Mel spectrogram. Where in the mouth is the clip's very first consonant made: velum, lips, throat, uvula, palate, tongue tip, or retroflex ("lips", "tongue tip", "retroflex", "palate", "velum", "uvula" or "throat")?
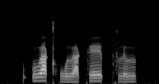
throat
